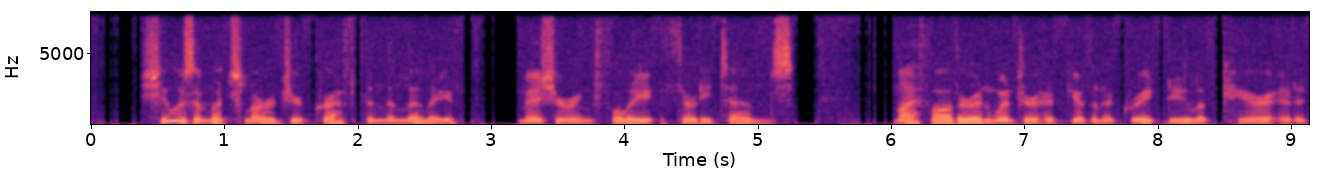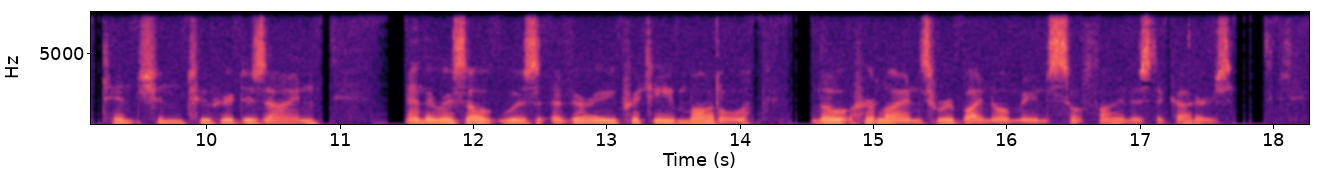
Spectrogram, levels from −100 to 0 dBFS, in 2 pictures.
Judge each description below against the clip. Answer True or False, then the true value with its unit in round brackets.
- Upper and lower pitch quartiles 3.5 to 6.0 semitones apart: True (4.6 semitones)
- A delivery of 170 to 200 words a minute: False (160 wpm)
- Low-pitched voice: True (130 Hz)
